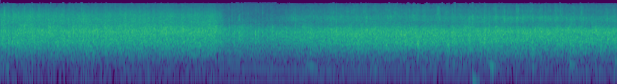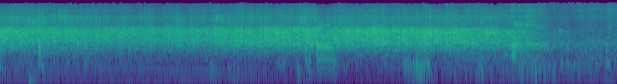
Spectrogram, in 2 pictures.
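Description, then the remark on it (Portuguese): An audience claps steadily as Dom Manuel Clemente and António Barreto are called to the stage for a debate on religion and Portugal, a dense, loud wash of applause that holds for about fifteen seconds before thinning out and fading at the end. “Peço uma salva de palmas, esperamos.”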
